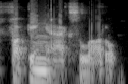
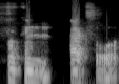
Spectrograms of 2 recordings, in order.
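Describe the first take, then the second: First: It is said clearly and audibly. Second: It is mumbled quietly and indistinctly.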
